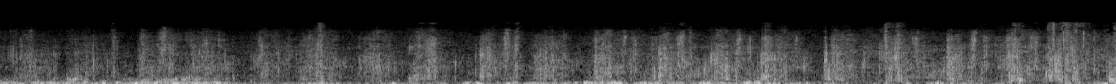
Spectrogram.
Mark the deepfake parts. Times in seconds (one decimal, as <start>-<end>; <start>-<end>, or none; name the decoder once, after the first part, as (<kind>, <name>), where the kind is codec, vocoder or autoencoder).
1.0-1.6 (vocoder, BigVGAN v2); 6.6-7.2; 9.1-11.2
